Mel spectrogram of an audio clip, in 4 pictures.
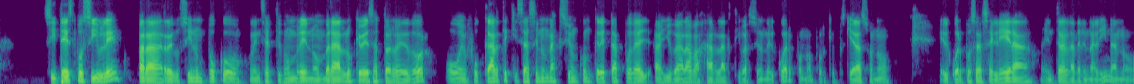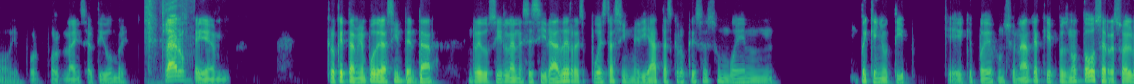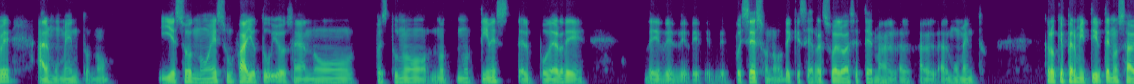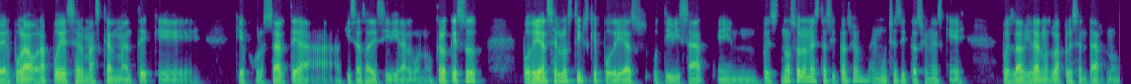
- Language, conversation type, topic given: Spanish, advice, ¿Cómo puedo aceptar la incertidumbre sin perder la calma?
- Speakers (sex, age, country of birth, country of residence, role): male, 20-24, Mexico, Mexico, advisor; male, 35-39, Mexico, Mexico, user
- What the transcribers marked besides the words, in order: tapping; other background noise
